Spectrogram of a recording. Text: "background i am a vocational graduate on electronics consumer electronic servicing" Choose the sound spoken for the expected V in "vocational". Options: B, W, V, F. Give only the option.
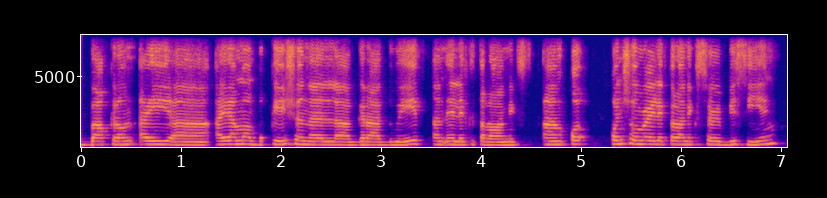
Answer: B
